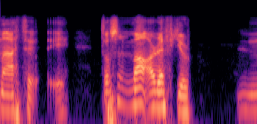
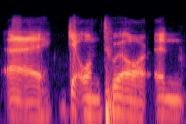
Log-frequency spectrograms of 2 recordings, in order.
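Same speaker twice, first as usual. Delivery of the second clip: ordinary delivery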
